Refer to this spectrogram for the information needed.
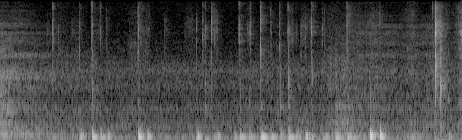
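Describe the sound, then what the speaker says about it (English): Keys on a computer keyboard clatter in quick irregular bursts, fairly close and moderately quiet, with brief pauses between runs of typing and no talking. "Can't type today either."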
